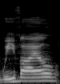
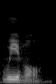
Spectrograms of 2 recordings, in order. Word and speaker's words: Weavile: Do you guys pronounce it Weavile or Weevil? I think it's Weavile, and then there's Sneasel, right?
